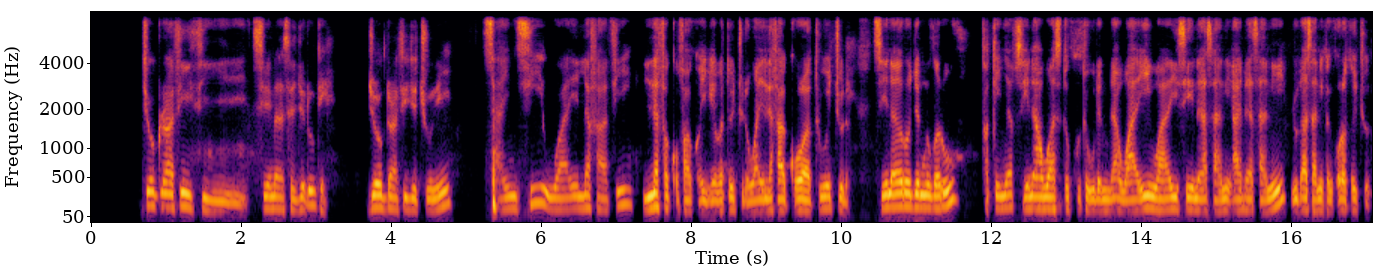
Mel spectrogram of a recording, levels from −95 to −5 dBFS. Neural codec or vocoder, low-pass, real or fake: autoencoder, 48 kHz, 32 numbers a frame, DAC-VAE, trained on Japanese speech; 7.2 kHz; fake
